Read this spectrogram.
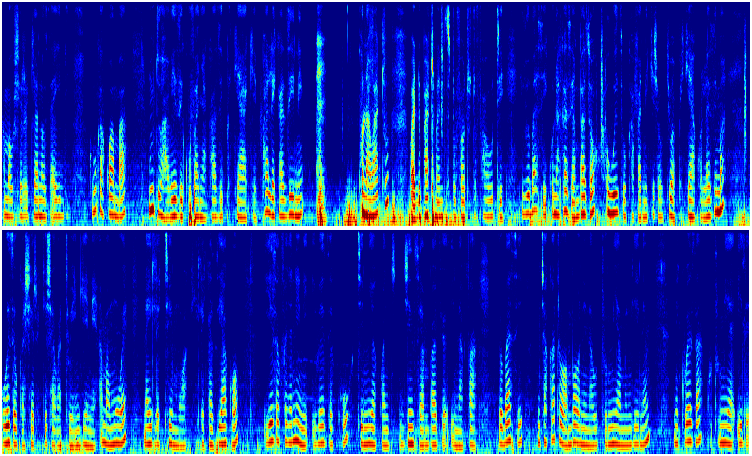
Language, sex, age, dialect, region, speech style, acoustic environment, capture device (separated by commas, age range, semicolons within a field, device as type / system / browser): Swahili, female, 25-34, Kenya - Nairobi Sheng-influenced, Kenya, happy; excited; focused, silence, mobile / Linux / Chrome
